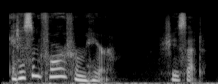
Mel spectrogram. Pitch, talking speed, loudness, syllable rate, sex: 270 Hz, 190 wpm, -20 LUFS, 5.3 syllables/s, female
